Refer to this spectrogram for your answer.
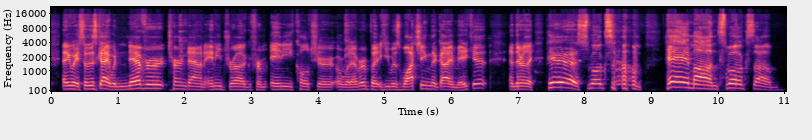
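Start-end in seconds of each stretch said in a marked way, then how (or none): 7.5-10.8 slow, raised put-on Jamaican accent. Telling a funny story, the speaker voices a man in it in a put-on Jamaican accent. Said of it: "he's Jamaican sounding again".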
